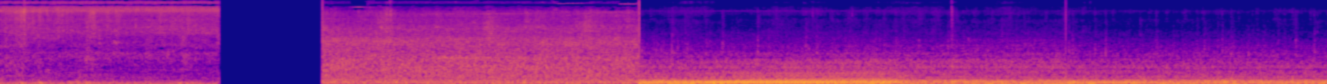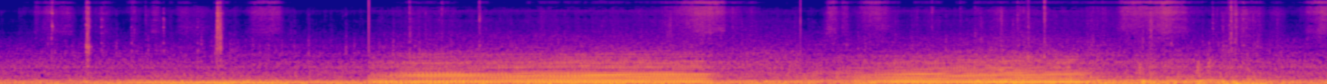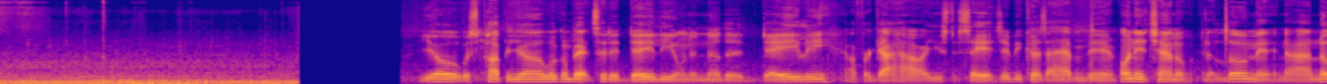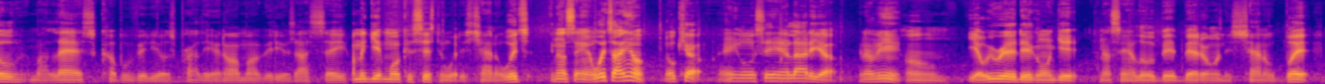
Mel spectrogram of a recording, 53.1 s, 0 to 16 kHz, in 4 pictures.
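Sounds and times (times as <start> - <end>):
engine and road rumble in cabin: 3.2 - 29.6.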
